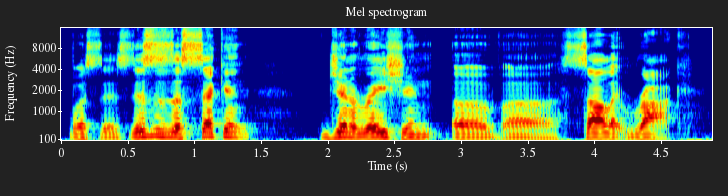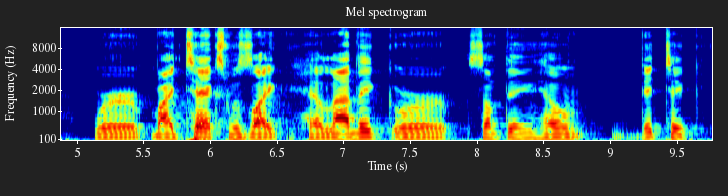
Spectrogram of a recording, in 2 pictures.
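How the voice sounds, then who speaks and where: A man's voice: medium pitch, expressive, slow. A tired, groggy man on a casual live stream, showing off his card game and thinking aloud as he rambles through each card. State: groggy, tired from a long day.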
